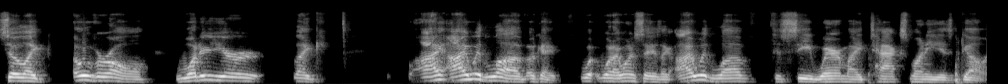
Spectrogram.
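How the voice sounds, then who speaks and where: A man speaks at a fairly slow pace with an American accent and lively intonation. His pitch is fairly high, and the background is quiet. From Pennsylvania, near Philadelphia. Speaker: podcast host. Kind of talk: casual interview. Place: home room. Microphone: webcam.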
